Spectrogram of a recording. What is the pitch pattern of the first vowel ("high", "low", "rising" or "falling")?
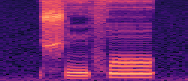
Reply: low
